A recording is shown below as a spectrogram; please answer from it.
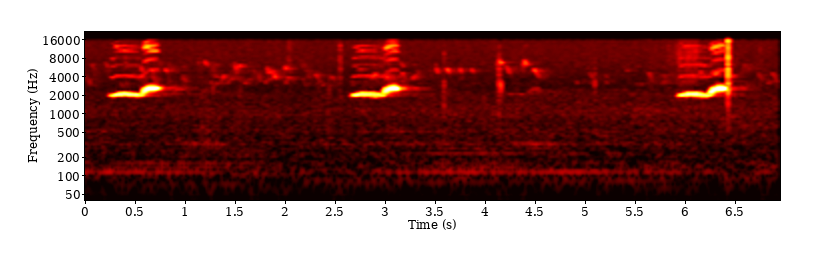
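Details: A male tufted titmouse in spring gives a clear whistled phrase that slurs upward at the end, three times over seven seconds, with fainter high chips from other birds and a low hum underneath.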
